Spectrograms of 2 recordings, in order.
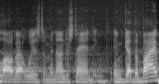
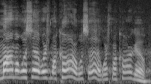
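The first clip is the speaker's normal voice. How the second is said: much higher, urgent questions to mom; frantic son; 12 semitones higher than usual. Retold or imitated. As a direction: rush in asking where it went. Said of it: "I come in".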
